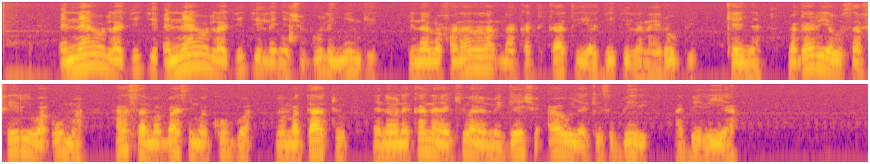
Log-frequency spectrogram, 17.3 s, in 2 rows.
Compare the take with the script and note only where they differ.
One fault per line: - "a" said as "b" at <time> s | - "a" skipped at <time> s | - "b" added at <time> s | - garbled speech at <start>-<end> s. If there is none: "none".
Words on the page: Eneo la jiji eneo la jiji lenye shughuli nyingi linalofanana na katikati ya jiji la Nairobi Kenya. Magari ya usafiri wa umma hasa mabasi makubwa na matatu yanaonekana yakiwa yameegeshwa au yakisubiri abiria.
none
